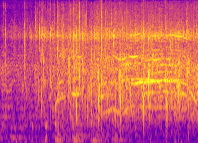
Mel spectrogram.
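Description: Church congregation clapping hands during a lively service, a dense wash of applause rising slightly in intensity and holding steady, with crowd noise and voices mixed underneath.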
